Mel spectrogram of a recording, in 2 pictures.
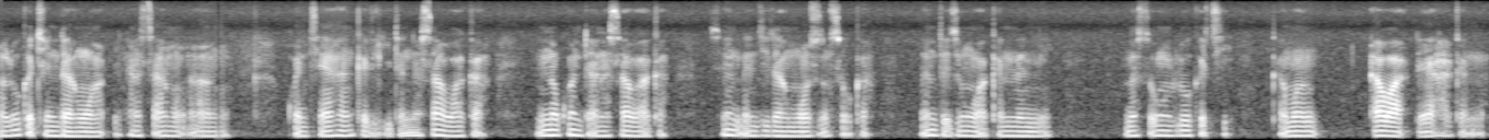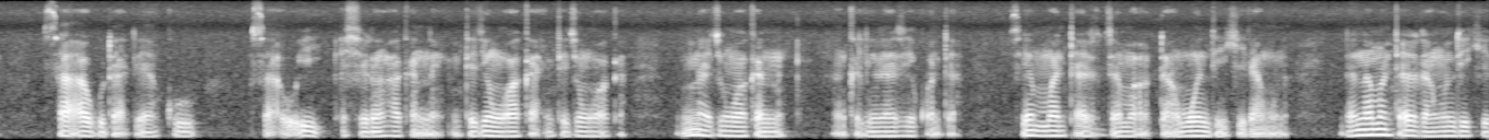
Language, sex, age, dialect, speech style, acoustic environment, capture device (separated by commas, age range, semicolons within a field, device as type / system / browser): Hausa, male, 18-24, Nigeria - Kano, tired, nature, mobile / Linux / Chrome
